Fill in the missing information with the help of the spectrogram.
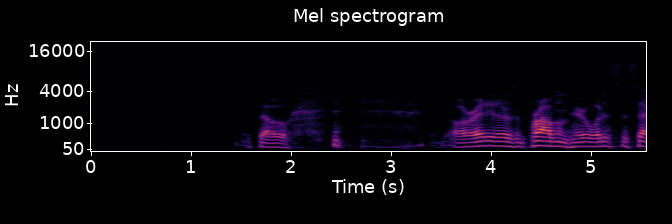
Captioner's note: laughs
